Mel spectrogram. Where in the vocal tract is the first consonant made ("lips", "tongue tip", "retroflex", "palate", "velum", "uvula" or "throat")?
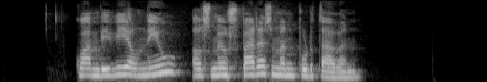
velum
